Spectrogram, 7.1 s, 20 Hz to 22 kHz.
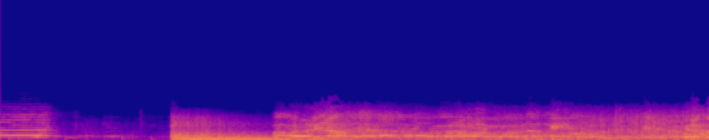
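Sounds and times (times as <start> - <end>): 
crowd shouting: 0.0 - 1.4, 2.7 - 7.0
starting cannon firing: 1.7 - 7.0.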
